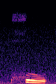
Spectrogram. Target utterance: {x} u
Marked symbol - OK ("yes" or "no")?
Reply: yes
